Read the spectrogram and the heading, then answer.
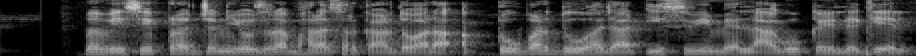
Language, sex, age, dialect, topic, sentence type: Magahi, male, 18-24, Western, agriculture, statement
